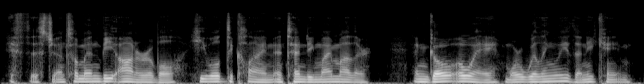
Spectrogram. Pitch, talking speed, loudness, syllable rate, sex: 115 Hz, 175 wpm, -18 LUFS, 5.6 syllables/s, male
